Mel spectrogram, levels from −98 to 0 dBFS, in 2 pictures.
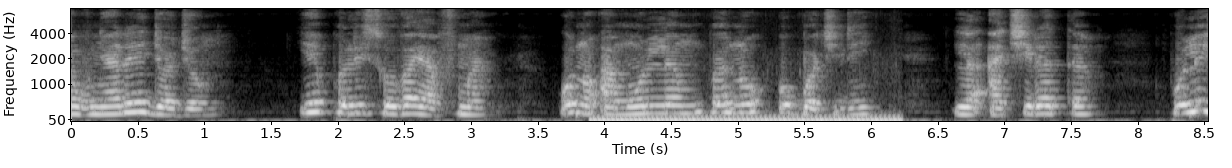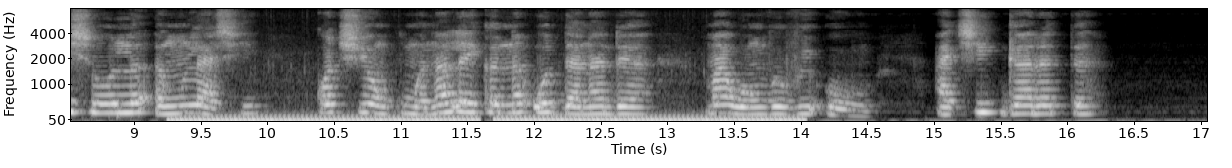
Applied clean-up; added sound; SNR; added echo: none; Idling / Car; -3 dB; reverberation time 0.2 s.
